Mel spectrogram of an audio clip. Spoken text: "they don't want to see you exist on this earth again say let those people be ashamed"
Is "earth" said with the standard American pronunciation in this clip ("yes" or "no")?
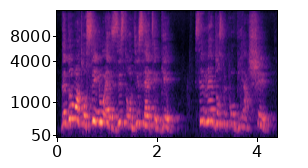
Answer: no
